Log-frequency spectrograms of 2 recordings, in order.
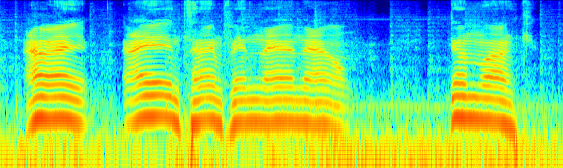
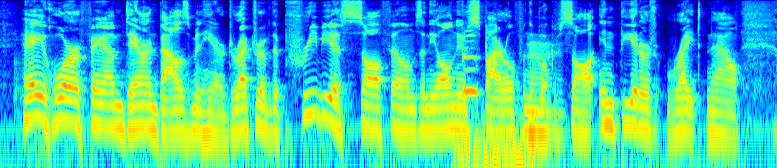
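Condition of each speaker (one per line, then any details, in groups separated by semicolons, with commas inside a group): ALS
No condition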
